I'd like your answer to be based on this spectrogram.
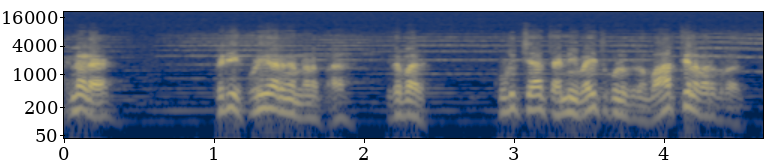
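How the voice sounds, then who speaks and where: A man's voice: a little high, lively intonation, rapid-fire, breathy edge, no echo, soft background music. An actor playing a proud, hot-tempered foster father scolding his son. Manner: scolding, commanding. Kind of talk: film drama acting. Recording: dull film soundtrack.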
